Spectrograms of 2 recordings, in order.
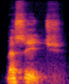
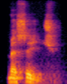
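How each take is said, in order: First: The final syllable is a short 'ij' sound. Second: The same.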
